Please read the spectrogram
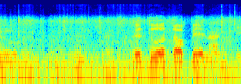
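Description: Steady running noise inside a moving cable-car cabin: a low hum under an even hiss, with a person's voice briefly near the end.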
